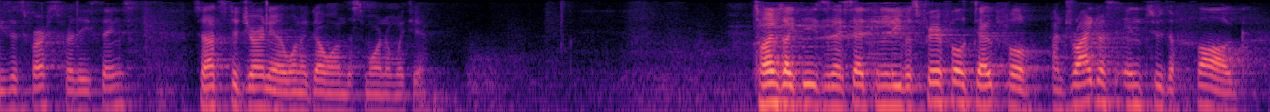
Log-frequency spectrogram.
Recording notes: Recorded live in Liberty Church on 15 October 2023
